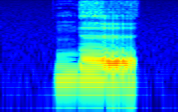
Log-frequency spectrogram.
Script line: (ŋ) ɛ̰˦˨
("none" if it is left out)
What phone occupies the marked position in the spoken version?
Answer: ŋ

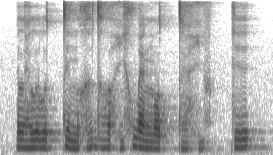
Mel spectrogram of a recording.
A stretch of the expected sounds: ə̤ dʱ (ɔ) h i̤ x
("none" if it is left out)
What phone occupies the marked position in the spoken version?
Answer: ʌ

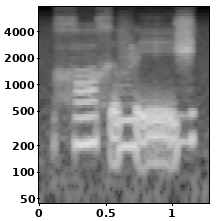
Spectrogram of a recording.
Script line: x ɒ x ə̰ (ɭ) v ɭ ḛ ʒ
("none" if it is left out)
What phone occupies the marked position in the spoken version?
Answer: none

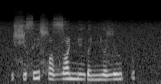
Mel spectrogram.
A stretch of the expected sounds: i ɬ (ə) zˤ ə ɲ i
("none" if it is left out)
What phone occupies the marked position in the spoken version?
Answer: ʌ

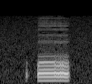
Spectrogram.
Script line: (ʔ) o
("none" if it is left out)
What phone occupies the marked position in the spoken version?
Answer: ʔ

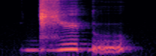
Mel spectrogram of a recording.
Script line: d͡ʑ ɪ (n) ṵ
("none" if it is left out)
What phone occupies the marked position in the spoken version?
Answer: ɗ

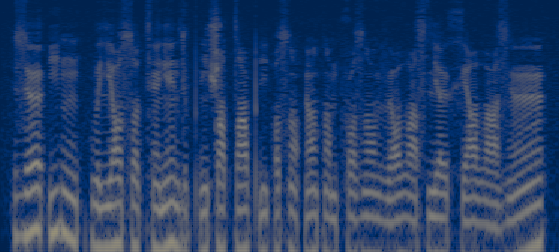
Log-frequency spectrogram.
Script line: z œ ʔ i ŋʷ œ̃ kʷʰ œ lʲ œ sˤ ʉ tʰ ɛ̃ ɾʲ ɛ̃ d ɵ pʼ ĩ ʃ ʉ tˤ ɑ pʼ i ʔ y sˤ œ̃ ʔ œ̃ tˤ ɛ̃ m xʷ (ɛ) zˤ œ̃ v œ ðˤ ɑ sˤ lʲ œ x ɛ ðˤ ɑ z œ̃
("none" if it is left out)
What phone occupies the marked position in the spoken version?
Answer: œ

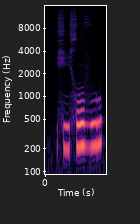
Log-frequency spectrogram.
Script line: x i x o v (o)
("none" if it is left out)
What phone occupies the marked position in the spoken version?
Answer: u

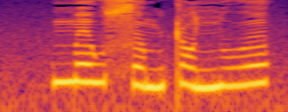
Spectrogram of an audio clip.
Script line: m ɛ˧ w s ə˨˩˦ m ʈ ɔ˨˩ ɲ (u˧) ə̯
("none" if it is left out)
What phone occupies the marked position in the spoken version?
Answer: u˧˥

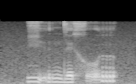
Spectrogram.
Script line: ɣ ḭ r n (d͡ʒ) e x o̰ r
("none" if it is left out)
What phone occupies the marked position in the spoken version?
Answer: d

